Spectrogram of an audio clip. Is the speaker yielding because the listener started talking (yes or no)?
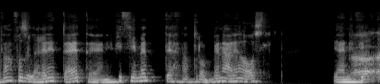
yes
